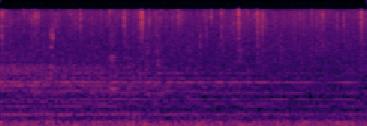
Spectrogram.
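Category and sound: nature, rain falling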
